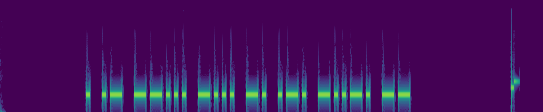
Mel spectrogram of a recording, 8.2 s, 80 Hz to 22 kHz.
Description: Morse code, heard as a keyed tone, about 20 wpm, 700 Hz. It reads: EA7BNR/M
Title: Difficult Call Signs 20wpm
